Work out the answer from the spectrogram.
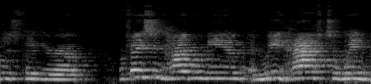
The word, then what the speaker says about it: Hibernian: Hibernian.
